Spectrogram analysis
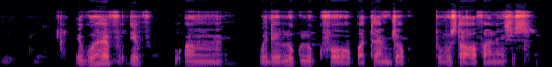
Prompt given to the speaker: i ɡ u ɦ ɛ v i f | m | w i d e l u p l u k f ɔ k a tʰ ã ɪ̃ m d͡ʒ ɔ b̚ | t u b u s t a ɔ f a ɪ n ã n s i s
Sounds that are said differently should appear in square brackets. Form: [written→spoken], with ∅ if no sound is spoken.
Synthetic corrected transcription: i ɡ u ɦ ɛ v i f | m | w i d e l u [p→k] l u k f ɔ [k→p] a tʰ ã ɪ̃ m d͡ʒ ɔ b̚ | t u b u s t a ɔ f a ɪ n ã n s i s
